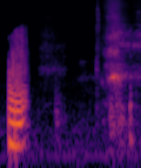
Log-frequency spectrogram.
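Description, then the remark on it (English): A short, buzzy fart sound bursts out near the start, followed by quieter rustling and a brief hissy, breathy noise toward the end, with no talking. “You muffled fart.”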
